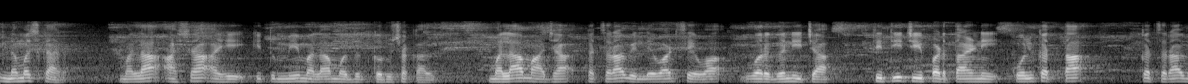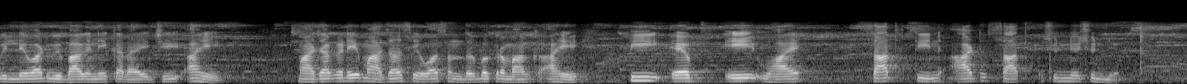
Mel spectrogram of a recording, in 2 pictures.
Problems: constant background noise, continuous background conversations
